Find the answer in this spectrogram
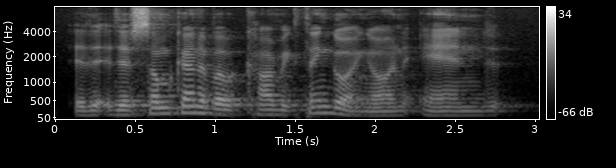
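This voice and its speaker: A man's voice carries audible room echo. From Soviet Union (Russia). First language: Russian. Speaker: conference speaker. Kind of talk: talk with audience questions. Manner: casual, filler-heavy.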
